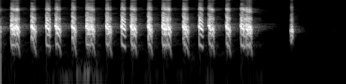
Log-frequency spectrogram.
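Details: A female chukar gives a rapid burst of harsh, clipped chuk notes, about a dozen in quick succession, then breaks off and adds one last isolated note. Hunters use this sound to bring males, which reply.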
